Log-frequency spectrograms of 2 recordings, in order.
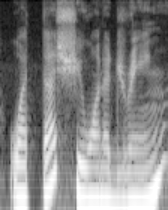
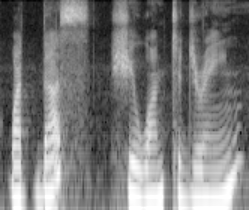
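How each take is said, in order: First: The words 'want to' are reduced to 'wanna'. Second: The words 'want to' are said in full.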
